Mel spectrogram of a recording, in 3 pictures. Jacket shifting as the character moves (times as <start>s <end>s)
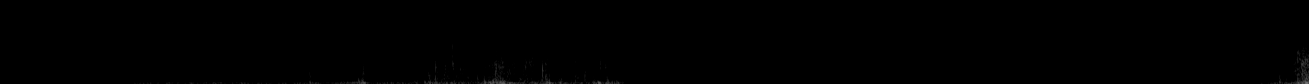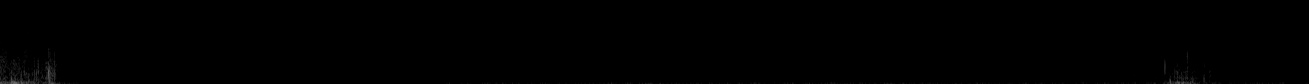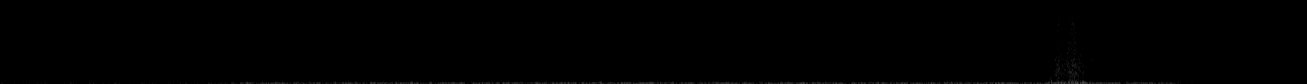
3.1s 6.2s, 12.8s 13.9s, 24.4s 25.2s, 36.4s 37.5s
